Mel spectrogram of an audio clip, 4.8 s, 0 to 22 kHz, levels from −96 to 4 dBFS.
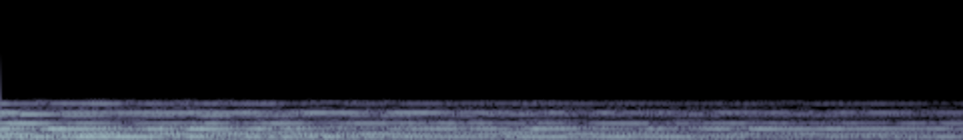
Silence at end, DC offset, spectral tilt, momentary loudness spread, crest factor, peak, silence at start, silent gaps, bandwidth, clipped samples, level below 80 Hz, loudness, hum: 0 s; under 0.1%; -15.5 dB/octave; 11 LU; 16 dB; -22 dBFS; 0 s; none; 1.2 kHz; under 0.1%; -54 dBFS; -39 LUFS; none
